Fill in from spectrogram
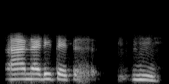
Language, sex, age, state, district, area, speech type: Kannada, female, 60+, Karnataka, Belgaum, rural, conversation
